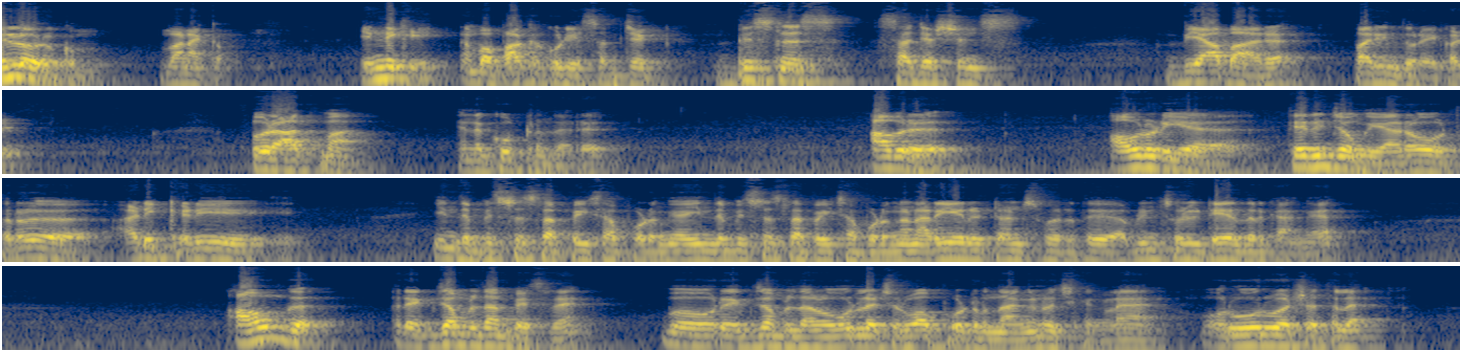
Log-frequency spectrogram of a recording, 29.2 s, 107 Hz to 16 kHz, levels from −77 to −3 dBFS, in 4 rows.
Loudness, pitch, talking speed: -16 LUFS, 130 Hz, 105 wpm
